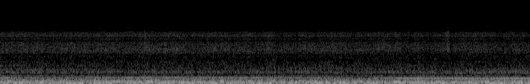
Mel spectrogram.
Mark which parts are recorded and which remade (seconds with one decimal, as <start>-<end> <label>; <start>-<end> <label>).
0.0-5.3 recorded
